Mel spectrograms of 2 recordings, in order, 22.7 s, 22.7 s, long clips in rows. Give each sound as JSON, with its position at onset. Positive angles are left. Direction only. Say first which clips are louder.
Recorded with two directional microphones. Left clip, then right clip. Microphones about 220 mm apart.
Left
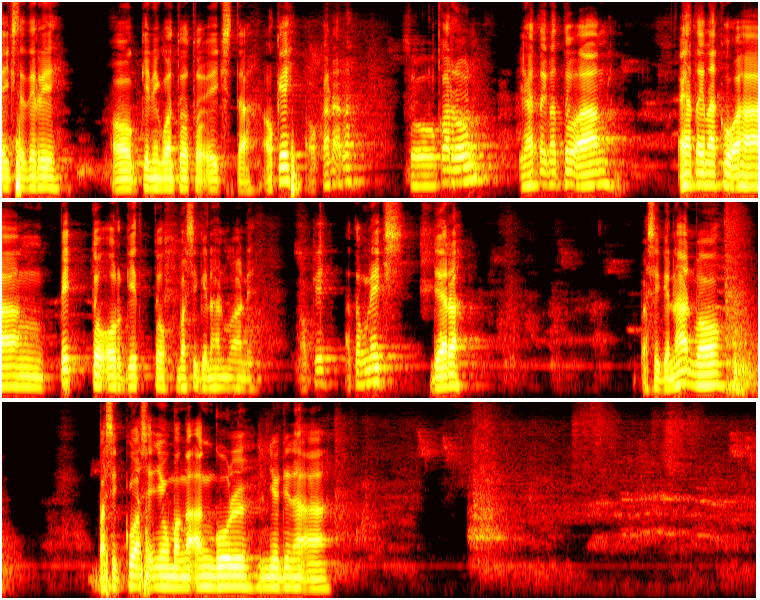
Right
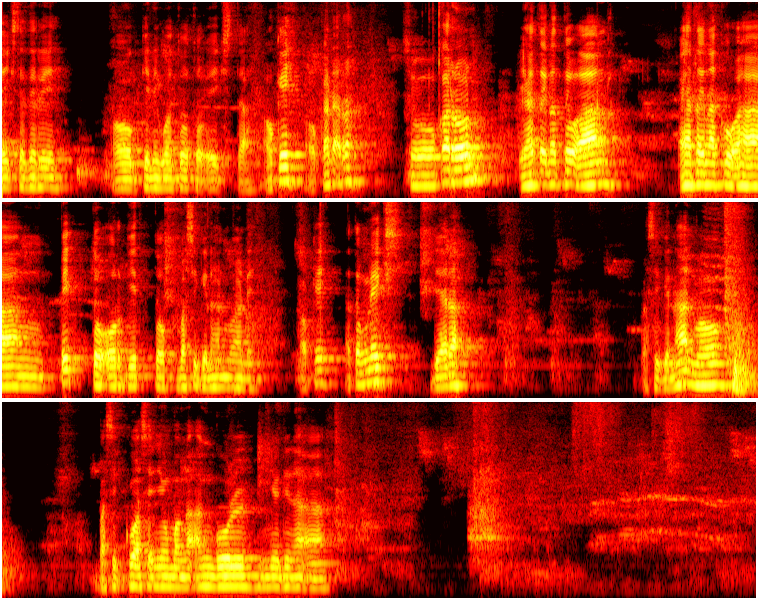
{"t": 0.0, "sound": "a man's voice", "louder": "left 9 dB", "side_deg": 35}
{"t": 3.2, "sound": "speech", "louder": "even", "side_deg": 0}
{"t": 5.1, "sound": "a man's voice", "louder": "left 1 dB", "side_deg": 15}
{"t": 11.9, "sound": "a man's voice", "louder": "left 10 dB", "side_deg": 40}
{"t": 13.9, "sound": "a man's voice", "louder": "left 7 dB", "side_deg": 40}
{"t": 16.0, "sound": "speech", "louder": "left 9 dB", "side_deg": 45}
